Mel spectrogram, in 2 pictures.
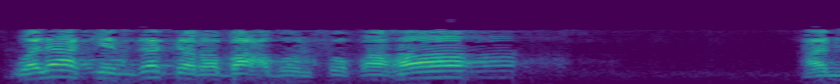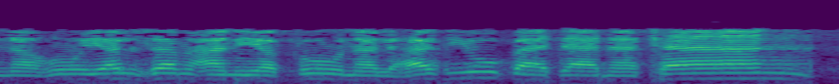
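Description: A man delivers a scholarly lecture on religious law, slow and deliberate, putting questions to his listeners and answering them himself. His voice sits somewhat high for a man. The recording is thin and tinny, like a phone line.

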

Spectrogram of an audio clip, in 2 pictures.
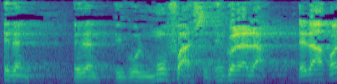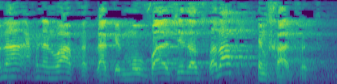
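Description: A man's voice: mid-range voice, lively intonation, fast, pushed and bright. A man with an Iraqi Arabic accent teaching a jurisprudence lecture, emphatic and repeating his points. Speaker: religious studies teacher. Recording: roomy hall reverb, dull lo-fi.

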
